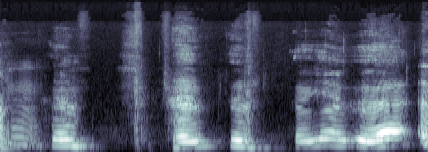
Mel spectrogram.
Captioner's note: murmurs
